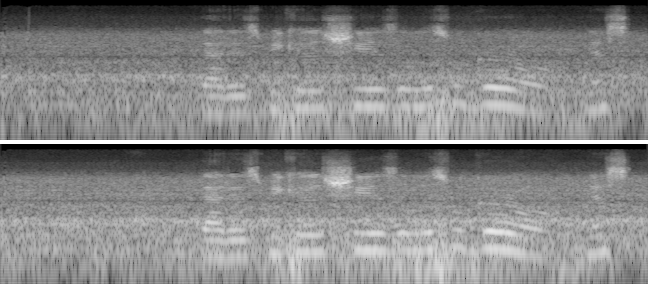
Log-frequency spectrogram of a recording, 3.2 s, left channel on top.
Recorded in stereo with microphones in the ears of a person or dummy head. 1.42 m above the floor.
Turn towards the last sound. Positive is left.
turn(degrees=0)  # may be behind; listen again after turning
